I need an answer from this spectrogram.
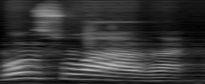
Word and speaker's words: bonsoir: Bonsoir. Bonsoir. Now, be attentive, please, that the O-I letters in French are translated wa, are pronounced, sorry, wa, wa.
